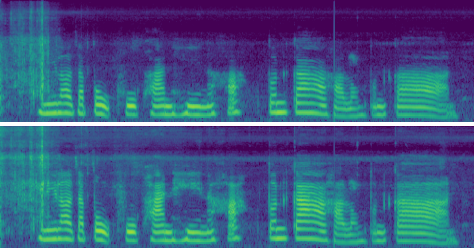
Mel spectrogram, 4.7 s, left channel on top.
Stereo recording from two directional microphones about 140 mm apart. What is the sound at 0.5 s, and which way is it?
Speech, 25° right (ahead or behind).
